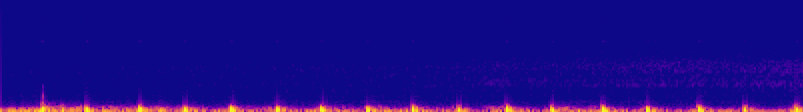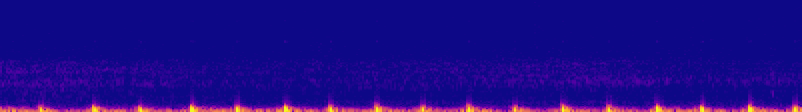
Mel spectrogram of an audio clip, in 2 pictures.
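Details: Female heartbeat recorded with her pulse throbbing hard and visible in the neck: heartbeat.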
